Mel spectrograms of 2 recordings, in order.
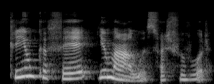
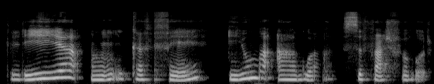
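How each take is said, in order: First: The sentence is spoken quickly. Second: The sentence is spoken slowly. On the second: "This was slow"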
